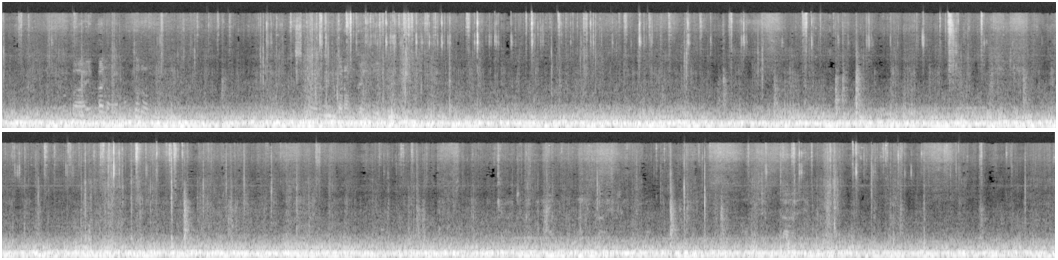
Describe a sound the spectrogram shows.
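A car drives along a road, heard from inside with a low rumble.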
